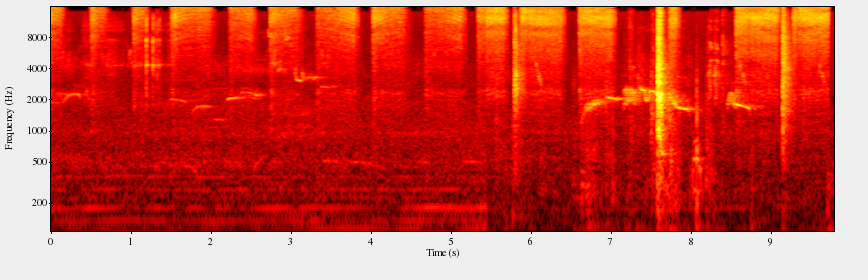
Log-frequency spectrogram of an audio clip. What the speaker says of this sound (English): So let's take this outside and give it a spray.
